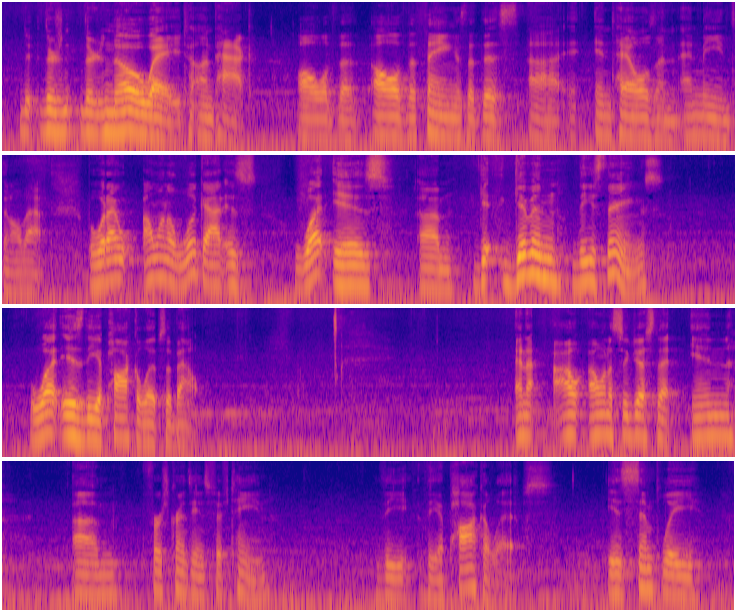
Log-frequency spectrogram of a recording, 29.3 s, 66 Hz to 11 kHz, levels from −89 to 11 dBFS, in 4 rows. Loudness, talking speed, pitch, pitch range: -22 LUFS, 125 wpm, 105 Hz, 85-130 Hz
